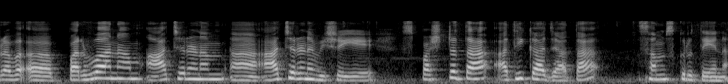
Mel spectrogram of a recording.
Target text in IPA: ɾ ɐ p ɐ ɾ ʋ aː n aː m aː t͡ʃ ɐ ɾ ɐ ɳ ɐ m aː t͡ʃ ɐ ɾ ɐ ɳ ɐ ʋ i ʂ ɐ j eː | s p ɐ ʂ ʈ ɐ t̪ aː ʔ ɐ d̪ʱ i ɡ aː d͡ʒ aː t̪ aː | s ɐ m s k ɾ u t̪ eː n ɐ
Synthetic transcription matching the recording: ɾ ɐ p ɐ ɾ ʋ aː n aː m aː t͡ʃ ɐ ɾ ɐ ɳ ɐ m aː t͡ʃ ɐ ɾ ɐ ɳ ɐ ʋ i ʂ ɐ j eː | s p ɐ ʂ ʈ ɐ t̪ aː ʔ ɐ d̪ʱ i k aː d͡ʒ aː t̪ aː | s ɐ m s k ɾ u t̪ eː n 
